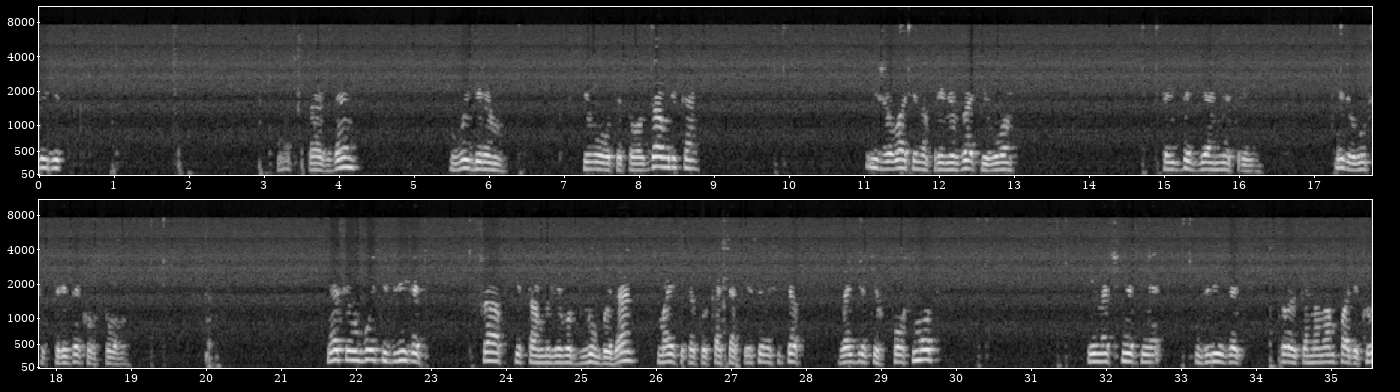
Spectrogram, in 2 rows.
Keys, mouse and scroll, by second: 1.0-1.7 shift+middle drag, 3.0 shift+middle click, 6.5-8.1 drag, 9.7 click, 11.5-15.0 drag, 17.2-19.5 drag, 22.9-23.5 middle drag, 26.2-26.9 shift+middle drag, 28.5 click, 30.4-31.5 drag, 32.0 middle click, 34.1 KP_3.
